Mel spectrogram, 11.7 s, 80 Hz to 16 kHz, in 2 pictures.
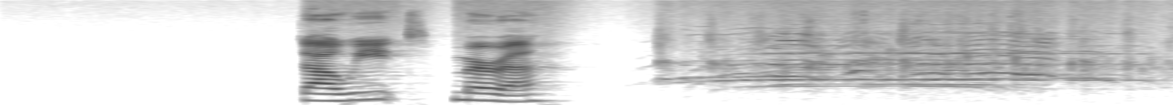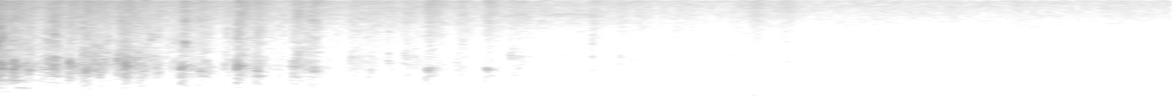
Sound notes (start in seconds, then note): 3.2 cheering, applause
